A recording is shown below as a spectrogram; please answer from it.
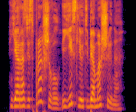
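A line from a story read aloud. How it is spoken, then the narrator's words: Irritated question. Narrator (Russian): Раздраженно спрашивает он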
